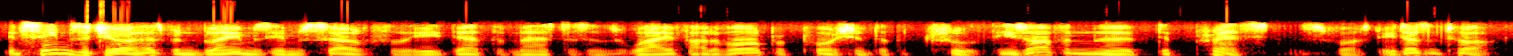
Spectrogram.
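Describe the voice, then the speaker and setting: An American actor playing a grave hospital doctor in 1960s radio drama, speaking in a measured, hesitant, solemn way. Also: male voice, deep voice, expressive, husky. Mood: grave, explaining. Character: grave, hesitant male hospital doctor breaking bad news gently. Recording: dull lo-fi vintage radio recording.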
